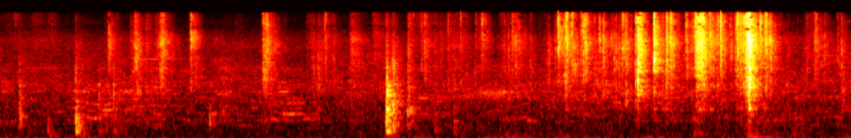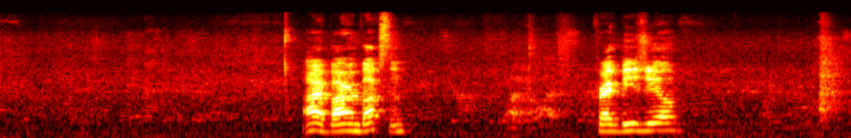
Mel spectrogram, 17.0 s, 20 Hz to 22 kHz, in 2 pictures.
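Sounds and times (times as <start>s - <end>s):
card pack crinkling: 2.6s - 8.6s.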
